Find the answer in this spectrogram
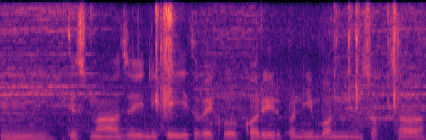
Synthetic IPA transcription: t̪esmaʌd͡zʌjnikʌjt̪ʌpãĩkokʌɾirpʌnibʌnunʌsʌk̚t͡sʰʌ

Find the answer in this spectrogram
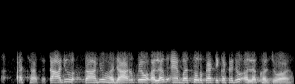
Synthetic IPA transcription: ɐtːɕʰaɐtːɕʰat̪ɐʋ̤ãd͡ʑot̪ɐʋ̤ãd͡ʑoɦɐd͡ʑaːɾːʊpijoʔɐləɡɛ̃ːɓɐsɔɾʊpijaʈɪkəʈəd͡ʑoːʔɐləɡkʰɐɾɪt͡ɕoaːɦe

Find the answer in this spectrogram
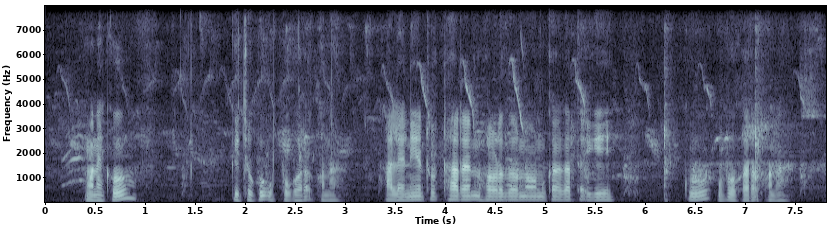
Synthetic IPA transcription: manɛkɔ | kit͡ʃʰukɔupɔkɔɾɔʔkana | alɛniəʈuʈʰaɾɛnɦɔɾd̪ɔɾnɔɔnkaɡat̪aʔ̚ɡɛ | kɔupɔkaɾɔʔkana

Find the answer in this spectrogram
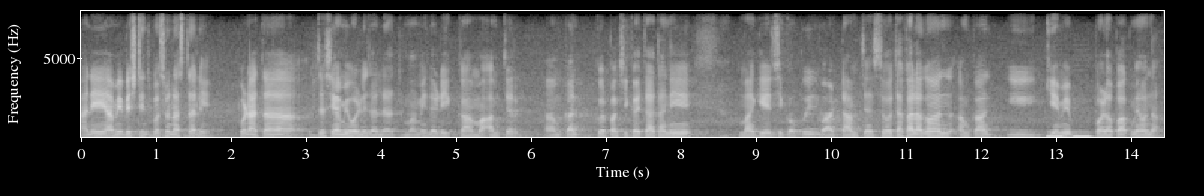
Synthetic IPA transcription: aɽ̃iamibesʈĩnt̪bəsuːnast̪alĩ | pəɳat̪ãd͡zəɕiam̤iʋəɽlid͡zaljat̪mamid̪əɽikama̰mt͡ɕəɾ | amkãnt̪kəɾpakɕikəjt̪at̪ani | maɡeɕikəpujʋaʈt̪aːmt͡ɕẽsɔt̪jakalaɡəna̰mkã | iɡemipəɭəpakmɛna

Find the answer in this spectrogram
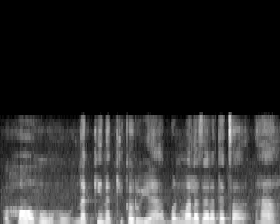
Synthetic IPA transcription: hoɦoɦonəkːiːnəkːiːkəɾujapəɳməlad͡zəɾat̪jat͡saɦã

